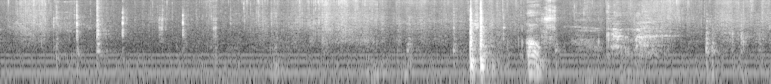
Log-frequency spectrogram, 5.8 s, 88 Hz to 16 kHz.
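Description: Small clicks and scrapes of a screwdriver prying at a stuck valve cover on a BMW N62 V8, over a steady low hum. About three and a half seconds in come two loud short sounds, the second falling in pitch, as the cover is forced.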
